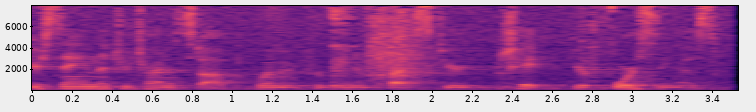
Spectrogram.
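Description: A woman's voice: deep voice, flat delivery, fast talker. A young woman on a discussion panel, explaining earnestly with loose fillers. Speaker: panel guest. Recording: echoey room with background noise.

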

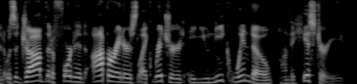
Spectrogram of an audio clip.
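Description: Male host, a bit higher voice, dry close mic, measured script read. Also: lively intonation, fairly bright tone, dry recording. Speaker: host, podcast narrator. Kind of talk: scripted narration.

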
